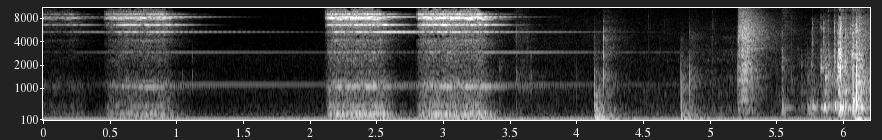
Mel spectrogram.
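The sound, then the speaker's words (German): A telephone bell rings with an incoming call in the evening: three bright, loud ringing bursts, the second and third close together, followed by a few sharp clicks and brief rustling. “Da kriegte ich abends einen Anruf.”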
